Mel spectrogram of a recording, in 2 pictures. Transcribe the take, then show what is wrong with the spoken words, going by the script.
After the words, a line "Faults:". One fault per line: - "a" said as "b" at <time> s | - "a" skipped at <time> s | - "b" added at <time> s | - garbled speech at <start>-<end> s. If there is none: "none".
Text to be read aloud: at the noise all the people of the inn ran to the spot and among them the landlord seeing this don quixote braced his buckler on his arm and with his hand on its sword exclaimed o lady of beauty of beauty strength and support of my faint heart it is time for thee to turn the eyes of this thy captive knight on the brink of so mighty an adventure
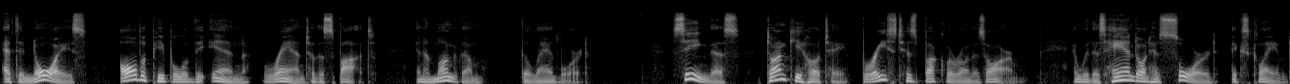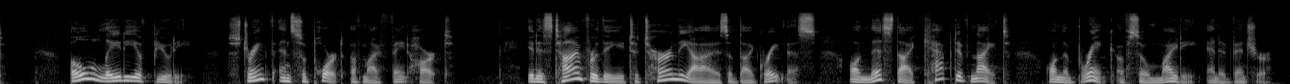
at the noise all the people of the inn ran to the spot and among them the landlord seeing this don quixote braced his buckler on his arm and with his hand on his sword exclaimed o lady of beauty strength and support of my faint heart it is time for thee to turn the eyes of thy greatness on this thy captive knight on the brink of so mighty an adventure
Faults:
- "its" said as "his" at 11.5 s
- "of beauty" skipped at 14.8 s
- "thy greatness on" added at 20.3 s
